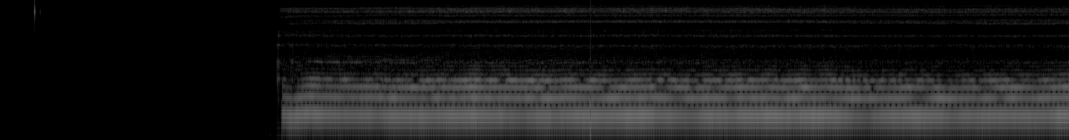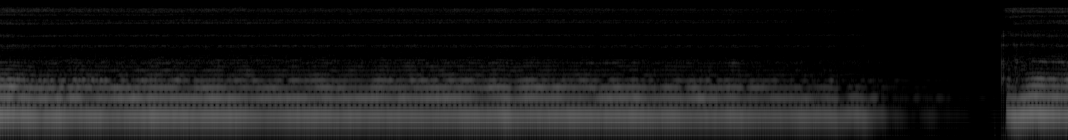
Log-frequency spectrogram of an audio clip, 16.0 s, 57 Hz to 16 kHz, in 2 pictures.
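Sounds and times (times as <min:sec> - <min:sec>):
person chanting low drone: 0:02.1 - 0:14.8, 0:15.6 - 0:16.0.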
